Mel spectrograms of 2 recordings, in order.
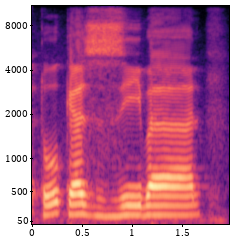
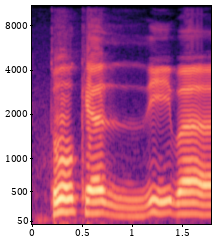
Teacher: Jangan diganti dengan huruf zai tapi dia dza yaitu ujung lidah kita menempel dengan gigi dari atas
